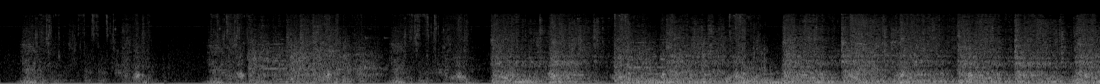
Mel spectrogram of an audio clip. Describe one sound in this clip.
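Building pieces in a video game snap rapidly into place with clattering clicks.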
